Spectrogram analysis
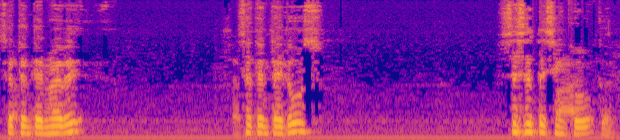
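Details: Adult man speaking Spanish; normal speech (serial sevens counting).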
